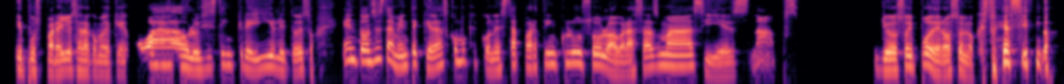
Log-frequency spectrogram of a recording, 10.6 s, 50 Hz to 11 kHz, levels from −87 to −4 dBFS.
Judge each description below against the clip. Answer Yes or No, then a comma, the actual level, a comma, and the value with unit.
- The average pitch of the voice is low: No, medium, 160 Hz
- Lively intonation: Yes, wide, 5.9 semitones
